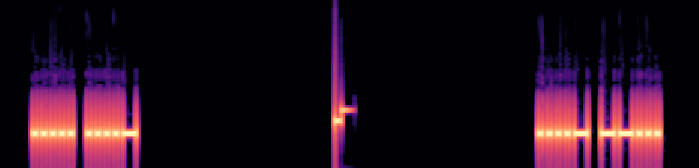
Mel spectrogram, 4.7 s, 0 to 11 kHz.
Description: Morse code, heard as a keyed tone, about 40 wpm, 700 Hz. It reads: 54 47
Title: Numbers - 2-Digit 40wpm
